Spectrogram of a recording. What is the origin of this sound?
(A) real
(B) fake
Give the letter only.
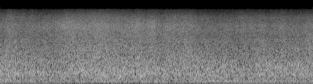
A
